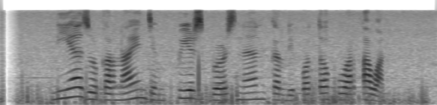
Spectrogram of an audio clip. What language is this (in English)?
Sundanese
